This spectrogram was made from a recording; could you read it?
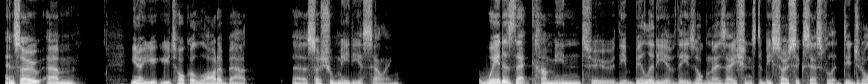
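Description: A middle-aged man hosts a podcast from a home studio, speaking over a headset mic on a video call. His voice sits fairly low, and he talks in a loose, rambling way full of fillers and restarts. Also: moderate pace. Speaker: podcast host. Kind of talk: casual interview chat. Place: home studio with neon sign. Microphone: headset and desk mic on video call.

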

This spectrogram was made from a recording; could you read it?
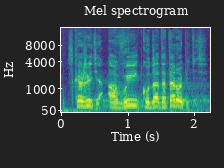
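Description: Actor as pushy theatrical director guy running rehearsal, voice a bit high. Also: fairly quick, a little hiss or hum, close to an everyday voice. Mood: insistent. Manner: insistent, theatrical, instructive. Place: theatre hall, indoors.

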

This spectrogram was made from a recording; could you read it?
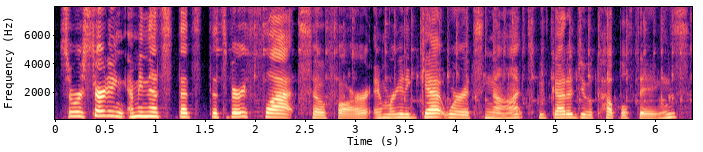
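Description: A woman's voice: on the high side, animated, moderate pace. A middle-aged woman chatting informally and digressively as she teaches painting in an indoor studio. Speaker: host teaching a live painting class. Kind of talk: casual chat and painting demonstration.

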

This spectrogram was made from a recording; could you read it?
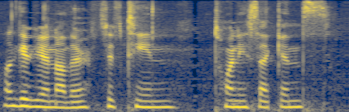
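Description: Bright-voiced woman joking through a talk. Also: lowish voice, flat delivery, brisk, slight background noise, rough recording. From Afghanistan. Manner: chatty, self-deprecating, joking asides. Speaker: conference speaker. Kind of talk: conference talk with audience polls. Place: conference room with audience. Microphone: podium mic.

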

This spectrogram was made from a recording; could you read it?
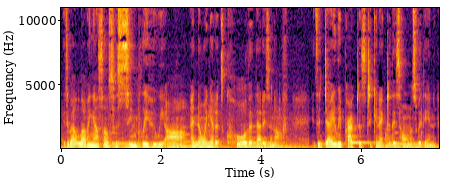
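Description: A woman's voice: sits low, steady tone, fairly quick. A young woman reading an earnest, introspective voice-over for her vlog. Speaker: vlogger. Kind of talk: reflective scripted voice-over. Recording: voice-over with loud music.

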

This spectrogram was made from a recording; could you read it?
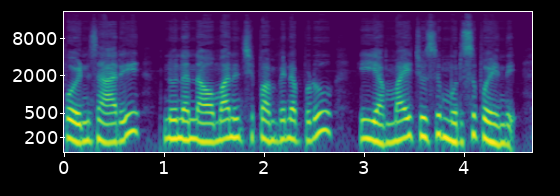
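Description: A woman's voice: lowish voice, fairly even intonation, fairly quick, warm tone, dry recording, clean studio sound, close to an everyday voice. A woman voicing a resentful visiting aunt in a dramatised moral story, complaining and insinuating. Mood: offended, insinuating.

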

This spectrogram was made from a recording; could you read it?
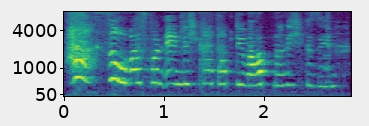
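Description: A woman playing a lively, imaginative little girl in a 1960s German radio play, chattering playfully. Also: very high-pitched, fast talker. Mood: excited, gleeful. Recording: distant, noisy old vinyl record.

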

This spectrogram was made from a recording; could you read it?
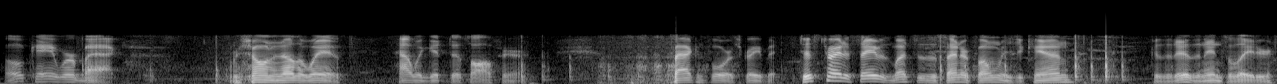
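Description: A man's voice: sits low, lively intonation, normal speed, long pauses. A folksy, plain-spoken man giving a casual hands-on tutorial at a workbench, picked up by a camera microphone. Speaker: DIY radio hobbyist demonstrating. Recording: muffled phone-like audio, background noise.

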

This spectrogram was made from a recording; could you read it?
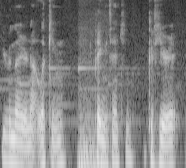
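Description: A man's voice: on the low side, fairly even intonation, quick pace, dark tone. Slangy man chatting over game music. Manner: informal, slangy, asks lots of questions. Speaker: co-commentator watching a video game. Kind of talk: casual chat commentary over game cutscenes. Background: video game music.

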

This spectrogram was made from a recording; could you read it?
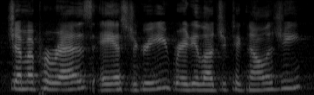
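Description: A woman reading out a formal roll of graduates at a commencement, in a deliberate, repetitive announcing cadence. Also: a little high, steady tone, bright, forceful tone. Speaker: commencement name reader. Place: outdoor college commencement ceremony.

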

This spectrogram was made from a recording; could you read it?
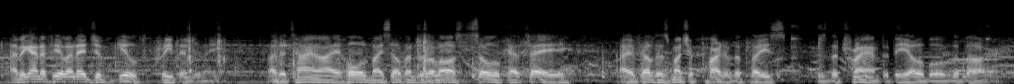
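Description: Low-voiced hard-boiled radio detective played by an actor. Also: male voice, moderate pace, close to an everyday voice. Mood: grim narration. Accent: American. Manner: clipped, hard-boiled, deadpan. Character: tough, weary, wisecracking American private investigator narrating his case. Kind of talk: 1950s radio detective drama acting. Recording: muffled vintage radio recording, music behind.

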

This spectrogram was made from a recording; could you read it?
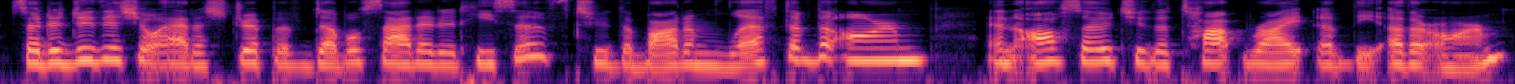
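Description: Crafty lady walking you thru folds, gravelly fry in her voice, friendly and encouraging, dry close sound. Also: mid-range voice, normal speed, hardly any pauses, fairly bright tone, no room sound. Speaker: card-making crafter. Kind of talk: step-by-step craft tutorial voice-over.

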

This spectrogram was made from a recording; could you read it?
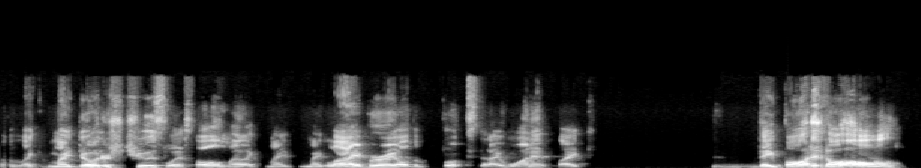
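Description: A middle-aged man talking casually as a guest on a video-call interview, with many fillers and frequent throat-clearing. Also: mid-range voice, measured pace, dark tone. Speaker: union political director, guest. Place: home room, indoors.

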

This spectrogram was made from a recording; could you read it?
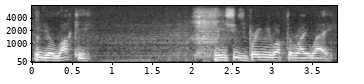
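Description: Stern american guy, school principal type, normal pitch, bit of noise behind him. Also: little pitch movement, normal speed. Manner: stern, authoritative. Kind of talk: reality show narration and firm talk with a student. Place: school offices and locker room. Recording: noisy reality TV location sound.

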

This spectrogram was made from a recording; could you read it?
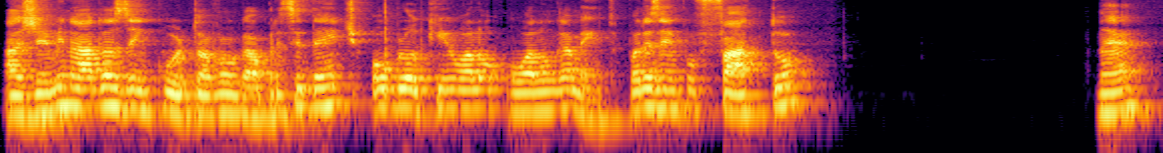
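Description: Higher-voiced Brazilian man teaching, echoey room. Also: steady tone. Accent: Brazilian Portuguese. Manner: halting, repetitive, frequent tag questions to check understanding. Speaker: language teacher. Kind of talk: informal lesson, reading slides aloud and explaining. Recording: roomy, echoing voice-over.

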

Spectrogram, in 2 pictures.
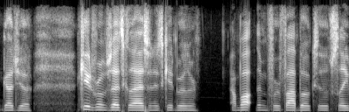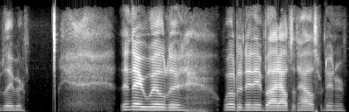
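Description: Female reader as restless flirtatious man for a romance audiobook; clipped, teasing, lowered voice. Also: steady tone, a little slow, long pauses, fairly bright tone, clean tone, no room sound, highs cut off. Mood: teasing, casual. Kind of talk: audiobook character voice.

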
